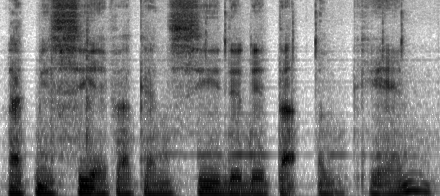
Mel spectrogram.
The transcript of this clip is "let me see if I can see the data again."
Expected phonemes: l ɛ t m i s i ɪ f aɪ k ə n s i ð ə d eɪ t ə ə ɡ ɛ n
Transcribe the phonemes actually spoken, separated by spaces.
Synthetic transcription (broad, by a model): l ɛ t m i s i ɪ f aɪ k ə n s i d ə d eɪ t ə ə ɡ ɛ n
